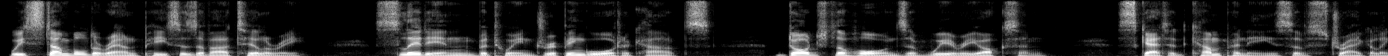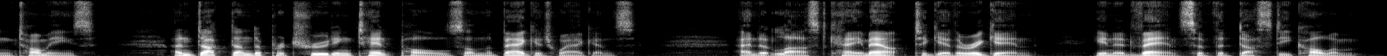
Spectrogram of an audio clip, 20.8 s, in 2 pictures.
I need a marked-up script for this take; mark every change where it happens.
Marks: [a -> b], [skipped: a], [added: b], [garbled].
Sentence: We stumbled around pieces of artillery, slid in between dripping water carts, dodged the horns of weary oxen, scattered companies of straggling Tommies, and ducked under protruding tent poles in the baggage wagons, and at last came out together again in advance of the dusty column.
We stumbled around pieces of artillery, slid in between dripping water carts, dodged the horns of weary oxen, scattered companies of straggling Tommies, and ducked under protruding tent poles [in -> on] the baggage wagons, and at last came out together again in advance of the dusty column.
